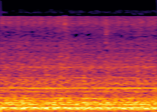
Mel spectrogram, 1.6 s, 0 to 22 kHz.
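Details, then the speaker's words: Full-speed spin of a Turbo Drum 3 8.5 kg washing machine after reassembly with the belt refitted; before the fix it shook excessively. Now a steady, even hum with no thumping or imbalance knocking, so the spin is normal. "esperar que saque el agua y arranque el ciclo de centrifugado para mirar la diferencia en movimiento bien notamos que aquí ya va a toda velocidad"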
